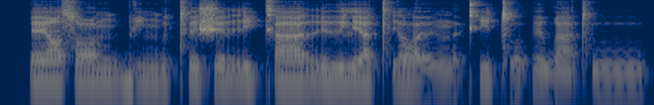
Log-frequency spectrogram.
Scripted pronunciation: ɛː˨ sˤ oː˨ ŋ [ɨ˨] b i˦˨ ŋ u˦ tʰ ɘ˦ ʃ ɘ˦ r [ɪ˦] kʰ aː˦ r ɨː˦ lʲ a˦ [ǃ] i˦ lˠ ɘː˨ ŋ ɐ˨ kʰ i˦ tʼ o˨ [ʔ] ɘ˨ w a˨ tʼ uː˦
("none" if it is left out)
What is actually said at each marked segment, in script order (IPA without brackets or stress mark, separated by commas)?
ɨ˨, i˦, tʼ, ʔ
